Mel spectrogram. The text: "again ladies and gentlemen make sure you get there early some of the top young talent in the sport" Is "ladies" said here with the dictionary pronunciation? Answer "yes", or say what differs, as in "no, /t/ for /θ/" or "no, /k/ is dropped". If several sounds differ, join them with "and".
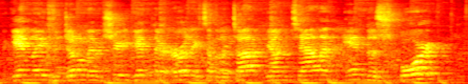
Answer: yes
